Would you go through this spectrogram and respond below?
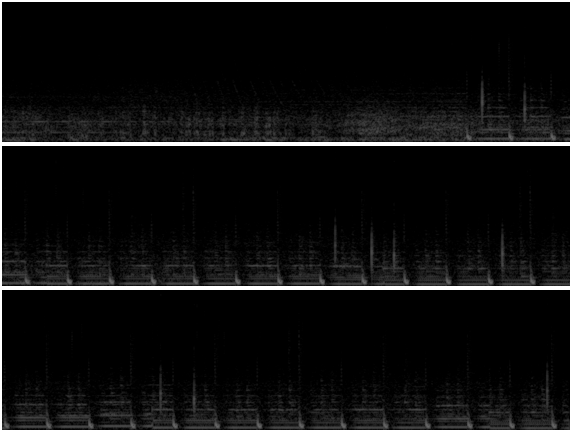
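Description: Steady rain with rolling thunder from a lightning storm in Vintage Story, a low rumble swelling early before a run of regular, evenly spaced thuds and clicks continues over the downpour, with no talking.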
